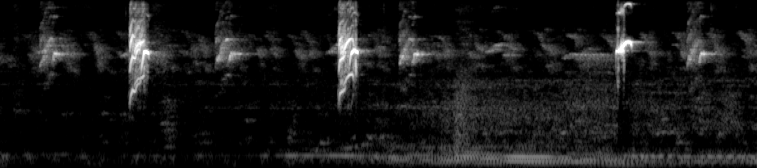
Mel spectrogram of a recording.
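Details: Female canary calling a male: short high chirps every second or so, three louder sweeping calls among them, over a low steady hum.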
